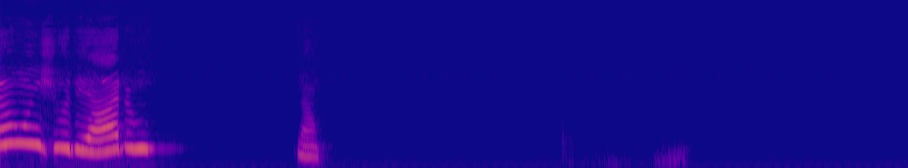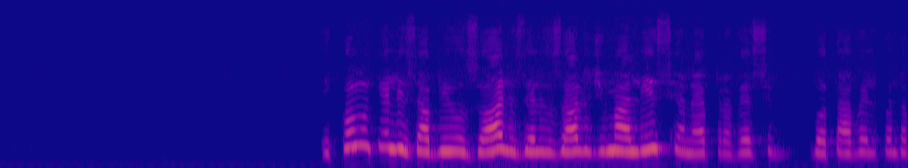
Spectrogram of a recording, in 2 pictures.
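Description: An elderly woman speaks with feeling into a microphone, pausing between phrases.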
